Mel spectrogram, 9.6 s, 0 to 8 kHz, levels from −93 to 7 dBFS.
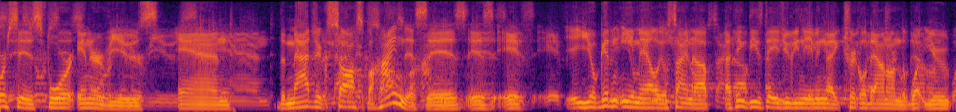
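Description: Throughout the speech, echo with no canceller returns each phrase roughly 0.4 s later, about 10 dB quieter, as delayed ghost copies in the waveform and spectrogram.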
